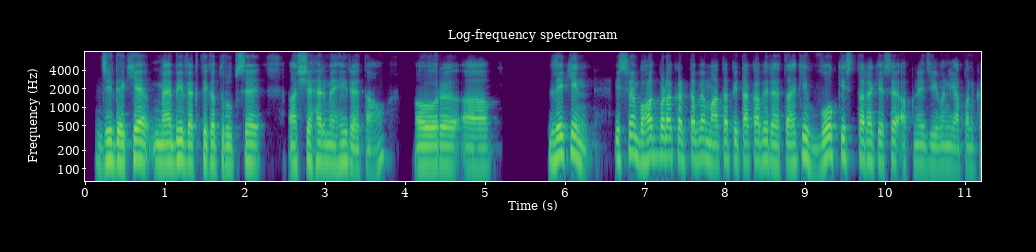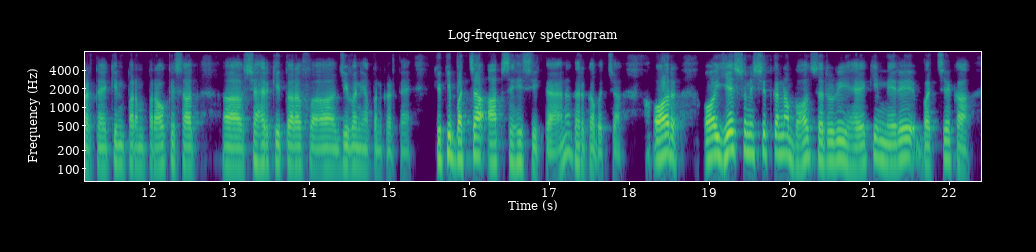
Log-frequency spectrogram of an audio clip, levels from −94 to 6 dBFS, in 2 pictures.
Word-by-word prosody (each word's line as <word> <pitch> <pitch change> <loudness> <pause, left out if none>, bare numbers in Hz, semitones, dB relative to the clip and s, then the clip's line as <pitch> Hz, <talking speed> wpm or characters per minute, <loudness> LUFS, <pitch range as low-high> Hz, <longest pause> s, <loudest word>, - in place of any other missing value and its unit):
जी 130 +4 +3
देखिए, 130 +1 +5
मैं 125 +1 +4
भी 145 - +5
व्यक्तिगत 125 0 0
रूप 120 -1 -1
से 125 +1 +2 0.4
अ, 120 - +2
शहर 130 0 +1
में 125 -1 0
ही 130 +1 0
रहता 105 -4 -1
हूँ 120 +10 -8 0.4
और 115 +1 +5
अ, 110 -1 +1 0.7
लेकिन 165 - +3 0.3
इसमें 150 +4 +1
बहुत 145 +4 +4
बड़ा 160 0 +3
कर्तव्य 145 0 0
माता-पिता 135 +1 0
का 135 - +4
भी 140 - 0
रहता 125 -1 0
है 125 - 0
कि 155 +5 +1
वो 135 +5 +2
किस 155 0 -2
तरीके 135 -2 +1
से 125 - -1
अपने 125 +1 -3
जीवन 120 0 -4
यापन 110 +1 -4
करते 110 -1 -5
हैं, 110 -1 -4
किन 120 0 -5
परंपराओं 115 0 -3
के 125 - -3
साथ 115 -1 -1 0.4
अ, 110 -1 +3
शहर 125 -2 -1
की 125 - 0
तरफ 115 0 0
अ, 110 0 0
जीवन 115 -1 -3
यापन 105 0 -8
करते 95 -1 -10
हैं। 95 - -12 0.3
क्योंकि 145 +5 +2
बच्चा 145 +4 +3 0.2
आपसे 130 0 -4
ही 130 0 -3
सीखता 110 -7 -5
है, 90 - -3
है - - -5
ना? 185 - -5
घर 120 -9 -4
का 110 - -5
बच्चा। 95 - -9 0.4
और - - +7 0.4
अ, 150 +3 +6
ये 170 +5 +6
सुनिश्चित 185 -2 -2
करना 175 -1 +2
बहुत 150 +5 -1
ज़रूरी 135 0 0
है 115 0 -2
कि 160 - -1
मेरे 135 +2 0 0.2
बच्चे 120 +5 -2
का - - -1
125 Hz, 190 wpm, -20 LUFS, 115-145 Hz, 0.7 s, और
